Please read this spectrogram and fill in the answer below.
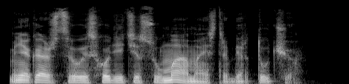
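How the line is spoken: Cold reply. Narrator (Russian): холодно отвечал граф

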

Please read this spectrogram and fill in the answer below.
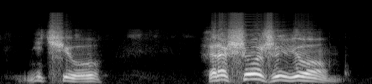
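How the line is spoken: Exclaiming. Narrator (Russian): воскликнул отец

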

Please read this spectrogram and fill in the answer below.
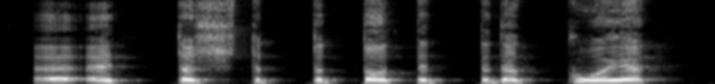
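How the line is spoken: Stammering. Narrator (Russian): Начал заикаться первый влетевший

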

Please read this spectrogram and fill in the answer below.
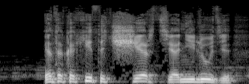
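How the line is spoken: Muttered through teeth. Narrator (Russian): сквозь зубы пробормотал зоолог

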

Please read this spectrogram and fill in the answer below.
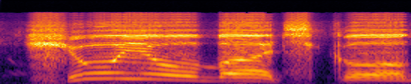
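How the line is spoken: Loud, young man. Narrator (Russian): громко сказал высокий молодой человек

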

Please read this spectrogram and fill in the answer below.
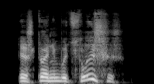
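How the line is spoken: Frightened question. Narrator (Russian): испуганно переспросил начальник

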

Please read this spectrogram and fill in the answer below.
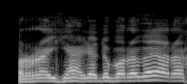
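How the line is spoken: Wheezing. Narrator (Russian): хрипел Рено

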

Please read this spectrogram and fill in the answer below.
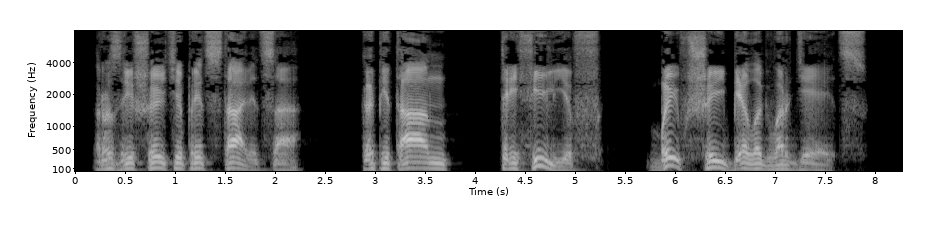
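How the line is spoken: Loud, dense voice. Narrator (Russian): громким, плотным голосом произнесла

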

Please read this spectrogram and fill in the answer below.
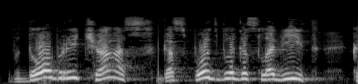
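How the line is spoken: Old woman shouting from afar. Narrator (Russian): кричала с крыльца бабушка

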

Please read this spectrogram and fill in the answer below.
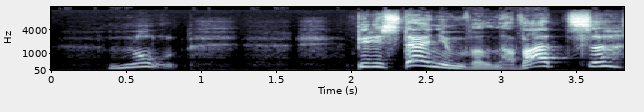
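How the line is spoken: Sweet-voiced doctor. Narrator (Russian): сказал сладким голосом Мамиков, ее домашний доктор

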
